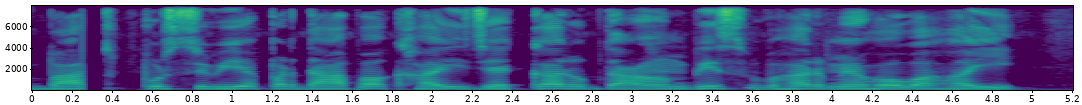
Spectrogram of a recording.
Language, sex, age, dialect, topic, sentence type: Magahi, male, 25-30, Central/Standard, banking, statement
